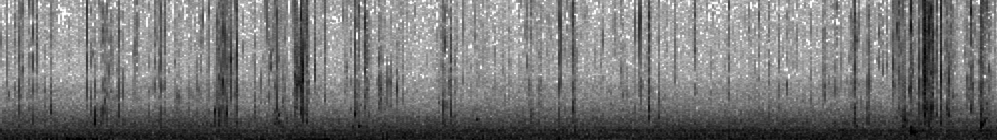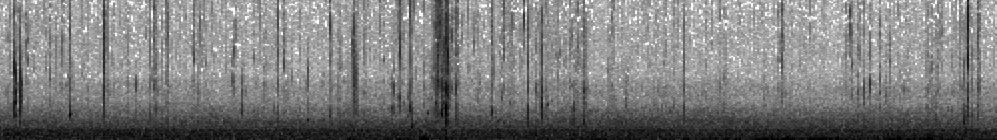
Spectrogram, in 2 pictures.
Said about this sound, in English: What I'm going to do is I'm going to finish this podcast by going right down by the water, getting like a first person view of the water. Wait a minute, it's quite hard to do this. Seagulls flying around.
